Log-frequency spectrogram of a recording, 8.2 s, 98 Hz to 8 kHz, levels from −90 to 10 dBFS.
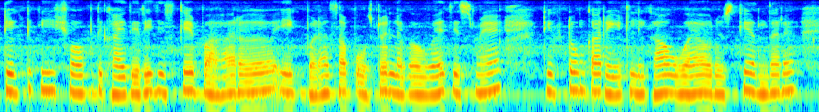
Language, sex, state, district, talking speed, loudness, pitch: Hindi, female, Chandigarh, Chandigarh, 175 wpm, -17 LUFS, 205 Hz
